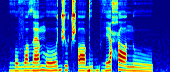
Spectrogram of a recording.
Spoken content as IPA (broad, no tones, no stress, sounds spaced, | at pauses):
ɦ o v ɒ ð æ m oː d͡ʒ u t͡ʃʼ ɒː ɡ u bʱ e ħ ɒː n uː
